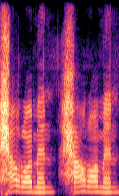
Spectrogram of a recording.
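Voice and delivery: হা র মান run together without lingering; quick joined reading. Shown as a demonstration. Teacher shows joining three letters, হা র মান read quickly as one. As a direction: read the three syllables of হা র মান straight through. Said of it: "তিনটি দ্রুত পড়ে যেতে হবে".

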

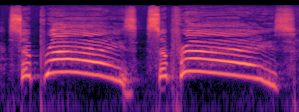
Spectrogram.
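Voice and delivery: high excited group yell. Acted. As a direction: shout it with joy. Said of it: "Everyone yelled".

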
